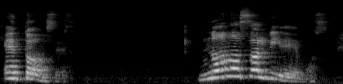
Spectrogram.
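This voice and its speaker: High voiced lady teacher going super slow, repeats stuff, echoey room. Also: big pitch swings, a bit bright. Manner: repeats key words, stretches words out. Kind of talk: slow, deliberate classroom lesson. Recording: roomy echo.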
